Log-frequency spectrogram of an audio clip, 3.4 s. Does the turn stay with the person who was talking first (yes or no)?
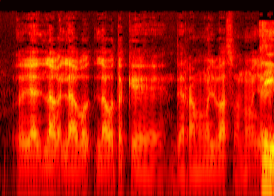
no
